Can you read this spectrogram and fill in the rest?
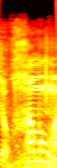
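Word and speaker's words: jamón: Jamon: Not “jam-on,” it’s “hamon.”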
